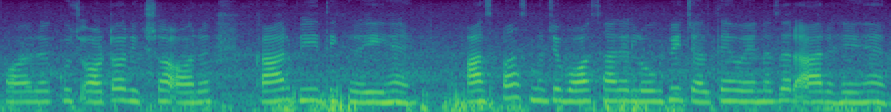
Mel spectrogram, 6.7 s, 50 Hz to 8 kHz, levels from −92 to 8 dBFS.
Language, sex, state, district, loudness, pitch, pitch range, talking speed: Hindi, female, Chandigarh, Chandigarh, -18 LUFS, 245 Hz, 235-260 Hz, 195 wpm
